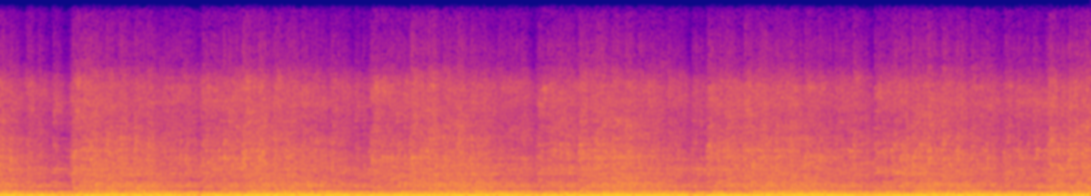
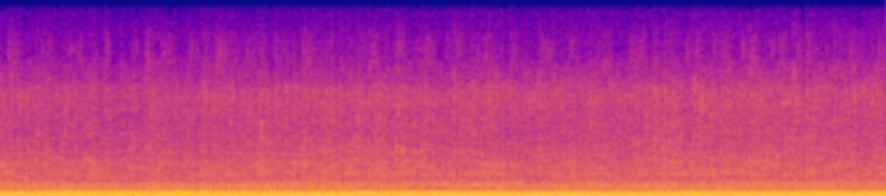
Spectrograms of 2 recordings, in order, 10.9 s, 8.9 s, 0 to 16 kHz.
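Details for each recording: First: 1971 Impala donk with LS swap that died on a light rev after backing out of the shop and since runs on three to five cylinders; rough, lumpy idle with uneven thumps and stumbles, misfire from a dirty computer connector. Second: 1971 Impala donk with LS swap, first running after hours of wiring and low cranking-voltage troubles; deep, even V8 rumble holding steady with oil pressure, no misses, knocks or stumbles, clean idle.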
